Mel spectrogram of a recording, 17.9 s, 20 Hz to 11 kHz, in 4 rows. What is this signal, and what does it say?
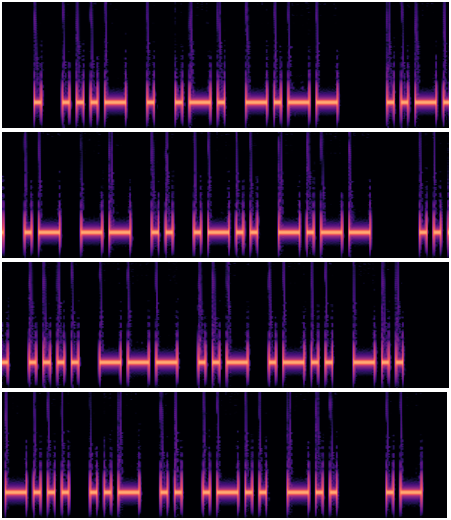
Morse code, heard as a keyed tone, about 17 wpm, 700 Hz. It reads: EVERY FAMILY SHOULD BUILD A
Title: Sentences from Top 1000 Words - Review Part 1 - 17wpm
